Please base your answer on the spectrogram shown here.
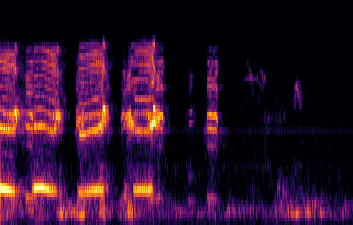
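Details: Purple swamphen parents calling their three chicks to come and be fed at Riet Vell ornithological reserve, Ebro Delta; four loud nasal, harmonic honks about half a second each, then two shorter notes and faint high chirps.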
